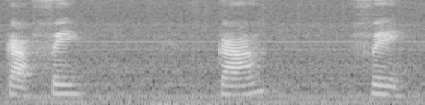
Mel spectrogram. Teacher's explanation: La sílaba tónica es fe, porque lleva acento y es la más fuerte de esa palabra.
